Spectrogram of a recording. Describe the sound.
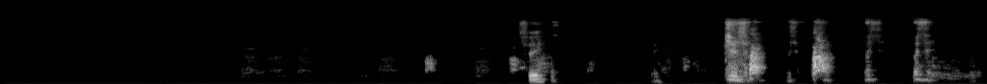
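Faint, tinny recorded dog barks play from an Alexa smart speaker asked to make dog sounds, then a real dog answers with a burst of loud, sharp barks in quick succession; a person briefly speaks.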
